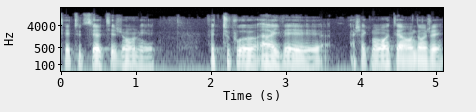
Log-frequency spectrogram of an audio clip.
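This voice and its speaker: Speaking very slowly in an Afghan accent, a man uses a fairly low pitch and a dark, mellow tone with monotone, flat intonation. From Afghan, raised in Iran. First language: Dari Persian (speaking French). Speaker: former unaccompanied migrant. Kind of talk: interview testimony. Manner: halting, many repetitions.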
